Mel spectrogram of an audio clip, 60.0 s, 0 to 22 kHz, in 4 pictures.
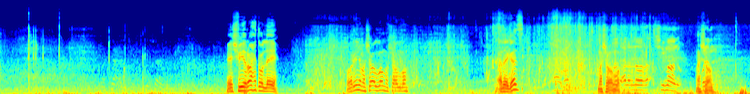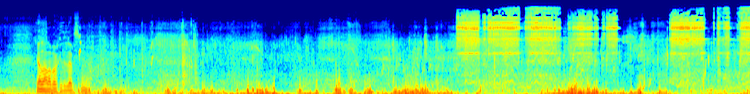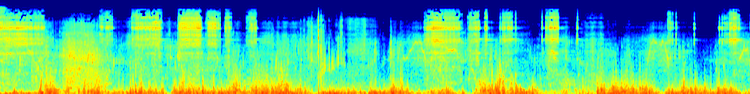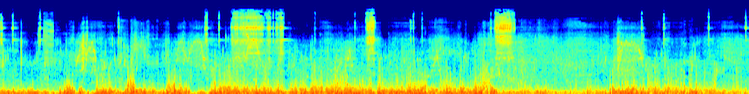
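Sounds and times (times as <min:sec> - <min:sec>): wind buffeting microphone: 0:00.0 - 0:59.9
water lapping: 0:05.7 - 0:59.9
spinning reel whirring: 0:24.1 - 0:31.1, 0:31.7 - 0:35.4, 0:38.1 - 0:41.7, 0:42.9 - 0:47.6, 0:48.5 - 0:54.0, 0:54.6 - 0:55.4.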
